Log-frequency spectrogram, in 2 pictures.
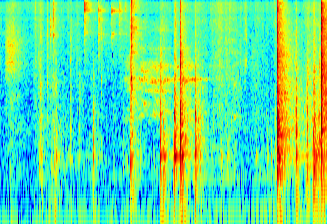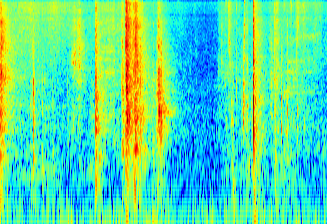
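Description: Irregular knocks, thunks and short clattering of hands handling parts and wiring on a stripped-down scooter frame, the loudest knocks about halfway through.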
